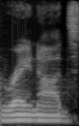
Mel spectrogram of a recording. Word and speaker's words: Raynaud: And by the way, the pronunciation online, the doctor actually said Raynaud's too, but the online, like it's supposed to be Raynaud. It's a silent Raynaud.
